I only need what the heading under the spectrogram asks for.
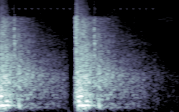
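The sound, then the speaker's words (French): Two rifle shots fired, each a loud, sharp crack trailing into a long fading rumble, the second coming about a second after the first. “elle braqua le fusil en direction de ses deux poursuivants, notant au passage qu'ils étaient encore à une bonne centaine de mètres d'elle, et tira par deux fois au jugé.”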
